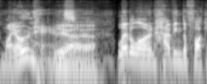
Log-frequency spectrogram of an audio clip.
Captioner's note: affirmative murmuring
